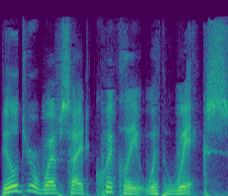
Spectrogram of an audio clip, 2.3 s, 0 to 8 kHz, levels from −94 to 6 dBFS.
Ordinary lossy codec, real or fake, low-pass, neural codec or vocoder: AAC, 32 kbps; real; 7.2 kHz; none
